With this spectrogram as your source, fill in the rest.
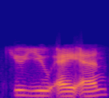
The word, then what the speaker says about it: Quan: And then we have a Microsoft Surface laptop going out to, and I'm going to spell this out so I don't mispronounce it, Q-U-A-N, Quan, from Texas.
